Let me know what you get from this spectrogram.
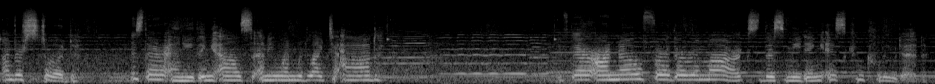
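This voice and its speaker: A woman's voice: medium pitch, fairly even intonation, unhurried, natural voice, poor audio. Woman acting as stern executive, formal, official, procedural, game dialogue over music. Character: stern formal corporate executive chairing a disciplinary meeting.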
